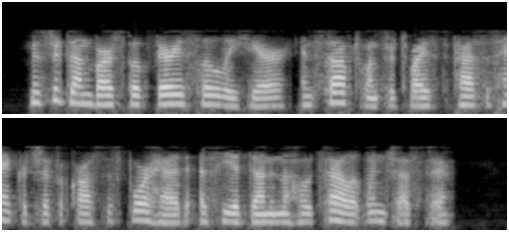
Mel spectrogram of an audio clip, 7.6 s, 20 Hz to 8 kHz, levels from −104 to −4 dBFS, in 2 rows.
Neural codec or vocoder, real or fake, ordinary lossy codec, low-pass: none; real; AAC, 16 kbps; 7.2 kHz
